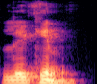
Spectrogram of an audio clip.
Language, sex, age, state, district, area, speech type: Hindi, male, 45-60, Madhya Pradesh, Ujjain, urban, spontaneous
